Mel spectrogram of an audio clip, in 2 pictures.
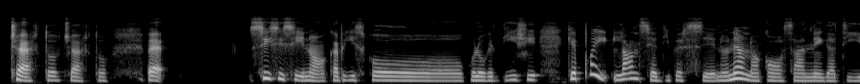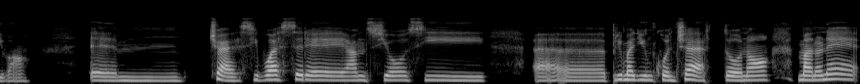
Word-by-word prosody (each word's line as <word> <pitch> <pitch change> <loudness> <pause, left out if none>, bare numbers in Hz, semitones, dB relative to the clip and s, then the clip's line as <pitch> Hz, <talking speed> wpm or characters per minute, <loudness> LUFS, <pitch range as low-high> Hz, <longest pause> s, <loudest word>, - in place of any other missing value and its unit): Certo, 190 +2 +5
certo. 180 -1 -4 0.4
Beh - - +4 0.8
sì, 285 - +3
sì, 260 -1 +1
sì, 210 -3 0
no. 170 -3 0
Capisco 180 -3 -1
quello 185 -1 +2
che 180 0 -4
dici. 210 +3 -4 0.3
Che 270 0 +2
poi 395 - +1
l'ansia 250 -3 0
di 180 +1 -12
per 190 0 -5
sé 170 -2 -3
non 185 +6 +1
è 270 - +8
una 210 -10 +2
cosa 170 -1 -4
negativa, 165 -1 -5 0.6
ehm, 175 -1 -2 0.3
cioè, 175 -1 +3
si 215 +5 -5
può 215 +3 +5
essere 200 -3 +2
ansiosi, 195 -1 -3 0.5
ehm, 175 0 -2
prima 215 0 +3
di 205 0 -1
un 205 - +1
concerto, 195 -1 +2
no, 200 +2 +3 0.3
ma 205 -1 +6
non 205 +2 +2
è 235 -2 +2
190 Hz, 130 wpm, -26 LUFS, 175-205 Hz, 0.8 s, è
